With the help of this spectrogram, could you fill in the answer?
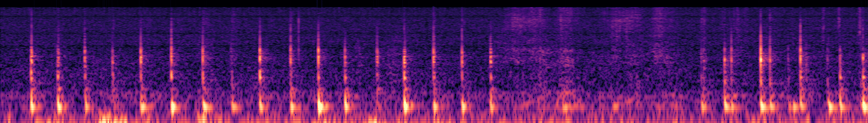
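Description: Fingertips tap and scratch on an inflated tan rubber bicycle tire with tread, making quick, irregular, dull low thuds with a short, dry decay. The tapping eases into softer scratching in the middle before picking back up.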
